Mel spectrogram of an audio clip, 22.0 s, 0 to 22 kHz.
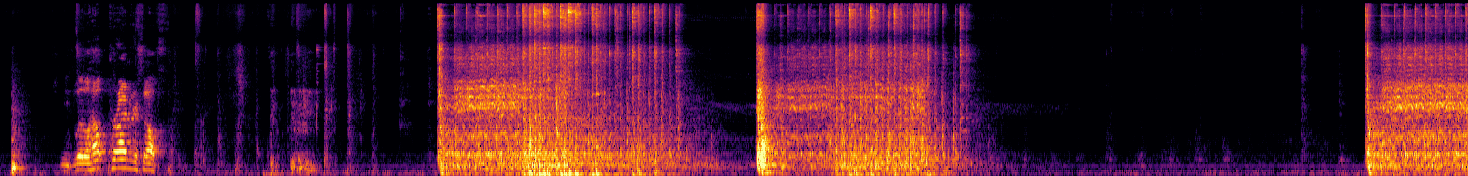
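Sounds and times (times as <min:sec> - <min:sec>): diesel engine cranking: 0:06.6 - 0:15.8, 0:20.5 - 0:22.0.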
